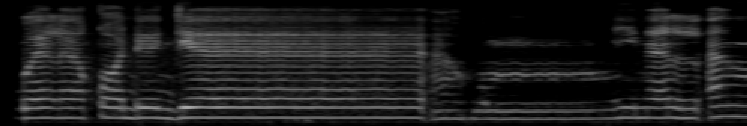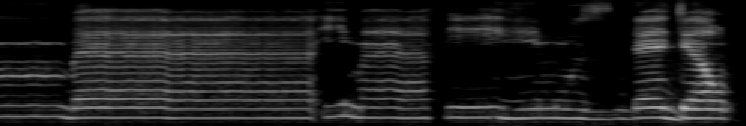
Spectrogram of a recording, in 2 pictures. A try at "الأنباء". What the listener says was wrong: Tambah dengung pada amba'i.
